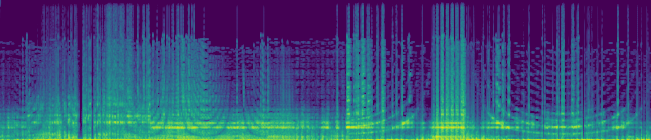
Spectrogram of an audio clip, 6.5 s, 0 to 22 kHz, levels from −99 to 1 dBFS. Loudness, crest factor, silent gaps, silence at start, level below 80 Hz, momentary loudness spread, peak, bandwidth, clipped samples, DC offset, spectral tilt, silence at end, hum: -14 LUFS; 12 dB; none; 0 s; -14 dBFS; 9 LU; 0 dBFS; 12.5 kHz; 10%; 40%; -5 dB/octave; 0 s; none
